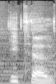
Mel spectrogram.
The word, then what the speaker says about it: itel: p35 cipi yetersiz denilebilir itel diye telaffuz ediliyor sanırım s23 modeli 16 puan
